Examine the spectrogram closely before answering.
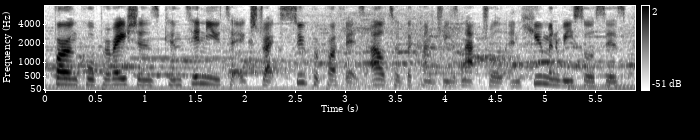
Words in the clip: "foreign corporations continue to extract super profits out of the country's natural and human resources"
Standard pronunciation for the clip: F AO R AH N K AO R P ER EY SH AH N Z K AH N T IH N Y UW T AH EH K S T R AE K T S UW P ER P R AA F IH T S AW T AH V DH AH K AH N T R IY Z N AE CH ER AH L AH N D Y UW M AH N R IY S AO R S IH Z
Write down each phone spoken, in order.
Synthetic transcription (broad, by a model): F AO R AH N K AO P ER EY SH AH N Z K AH N T IH N Y UW T AH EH K S T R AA K T S UW P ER P R AA F IH T S AW T AH V DH AH K AH N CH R IY Z N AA CH ER AH L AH N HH Y UW M AH N R IY S AO S IH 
